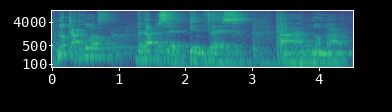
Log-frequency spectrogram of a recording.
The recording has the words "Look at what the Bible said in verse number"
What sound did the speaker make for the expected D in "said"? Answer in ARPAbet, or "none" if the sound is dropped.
D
